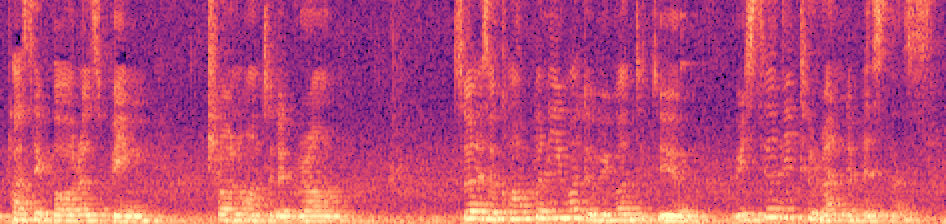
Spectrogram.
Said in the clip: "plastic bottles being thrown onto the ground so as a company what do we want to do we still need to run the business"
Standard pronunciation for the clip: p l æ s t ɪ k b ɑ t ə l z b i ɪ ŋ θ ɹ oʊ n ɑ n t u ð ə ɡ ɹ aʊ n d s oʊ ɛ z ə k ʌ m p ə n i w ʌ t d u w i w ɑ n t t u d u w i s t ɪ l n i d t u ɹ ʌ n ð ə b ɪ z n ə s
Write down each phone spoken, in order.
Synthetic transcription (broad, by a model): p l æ s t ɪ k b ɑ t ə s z b i ɪ ŋ t ɹ oʊ n ɑ n t u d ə ɡ ɹ aʊ n d s oʊ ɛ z ə k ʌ m p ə n i w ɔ t d u w i w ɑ n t t u d u w i s t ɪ l n i d t u ɹ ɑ n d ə b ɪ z n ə s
